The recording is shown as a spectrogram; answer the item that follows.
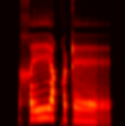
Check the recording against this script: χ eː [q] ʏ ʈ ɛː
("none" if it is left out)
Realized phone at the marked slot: q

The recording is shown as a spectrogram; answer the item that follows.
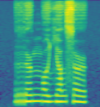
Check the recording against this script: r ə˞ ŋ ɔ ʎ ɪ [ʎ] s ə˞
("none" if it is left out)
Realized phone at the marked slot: lˠ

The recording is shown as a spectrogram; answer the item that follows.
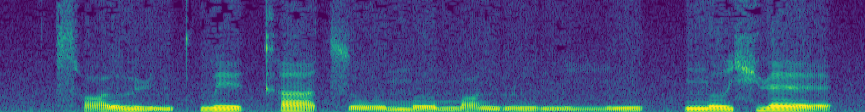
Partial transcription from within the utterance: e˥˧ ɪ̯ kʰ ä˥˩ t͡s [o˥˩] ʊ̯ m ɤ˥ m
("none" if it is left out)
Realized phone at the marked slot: o˧˥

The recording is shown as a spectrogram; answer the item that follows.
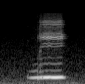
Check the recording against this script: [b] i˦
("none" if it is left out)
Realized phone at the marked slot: b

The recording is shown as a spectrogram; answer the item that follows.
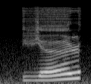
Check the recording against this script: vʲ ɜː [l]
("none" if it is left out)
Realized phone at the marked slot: ɭ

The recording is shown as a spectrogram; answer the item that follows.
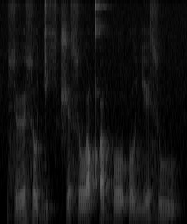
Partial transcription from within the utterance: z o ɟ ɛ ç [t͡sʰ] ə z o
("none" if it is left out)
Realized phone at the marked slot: t͡ʃ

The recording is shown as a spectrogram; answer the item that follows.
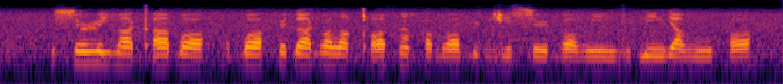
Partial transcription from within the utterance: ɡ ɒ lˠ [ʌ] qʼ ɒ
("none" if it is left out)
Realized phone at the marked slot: a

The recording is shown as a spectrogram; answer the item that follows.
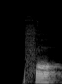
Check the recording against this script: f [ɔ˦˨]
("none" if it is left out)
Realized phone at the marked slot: ɔ˨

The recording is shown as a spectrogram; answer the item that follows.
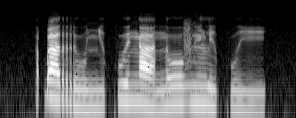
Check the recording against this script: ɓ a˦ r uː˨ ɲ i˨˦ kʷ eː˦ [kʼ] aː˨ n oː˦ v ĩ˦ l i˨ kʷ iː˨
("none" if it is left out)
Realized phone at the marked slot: ŋ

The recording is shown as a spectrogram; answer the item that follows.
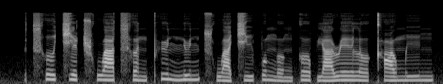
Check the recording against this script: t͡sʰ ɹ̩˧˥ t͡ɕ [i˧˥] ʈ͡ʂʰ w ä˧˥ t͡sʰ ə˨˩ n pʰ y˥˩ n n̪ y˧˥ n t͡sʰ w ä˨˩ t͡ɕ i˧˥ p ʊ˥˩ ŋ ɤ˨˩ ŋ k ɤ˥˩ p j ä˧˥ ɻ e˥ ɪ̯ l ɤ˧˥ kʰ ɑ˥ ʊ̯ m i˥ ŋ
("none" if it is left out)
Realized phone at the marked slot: i˧˥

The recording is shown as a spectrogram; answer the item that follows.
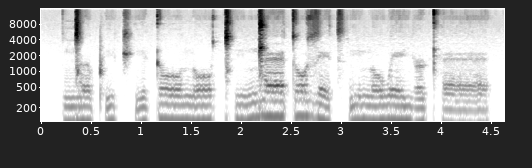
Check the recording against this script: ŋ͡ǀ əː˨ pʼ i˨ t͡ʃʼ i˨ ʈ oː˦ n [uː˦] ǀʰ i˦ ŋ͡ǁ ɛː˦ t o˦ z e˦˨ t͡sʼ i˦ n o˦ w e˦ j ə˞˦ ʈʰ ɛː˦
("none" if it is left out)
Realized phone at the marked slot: oː˦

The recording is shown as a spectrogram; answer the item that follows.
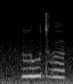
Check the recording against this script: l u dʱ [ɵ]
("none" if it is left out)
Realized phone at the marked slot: ɵ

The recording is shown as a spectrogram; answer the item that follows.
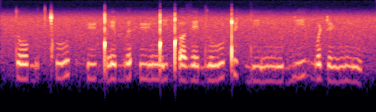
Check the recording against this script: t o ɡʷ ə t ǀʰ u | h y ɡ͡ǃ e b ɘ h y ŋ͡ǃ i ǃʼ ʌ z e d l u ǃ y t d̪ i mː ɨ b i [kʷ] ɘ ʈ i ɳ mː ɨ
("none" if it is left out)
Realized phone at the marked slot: ɡʷ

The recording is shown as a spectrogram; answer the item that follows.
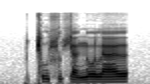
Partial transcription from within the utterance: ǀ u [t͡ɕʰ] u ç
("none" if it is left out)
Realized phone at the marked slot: ɕ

